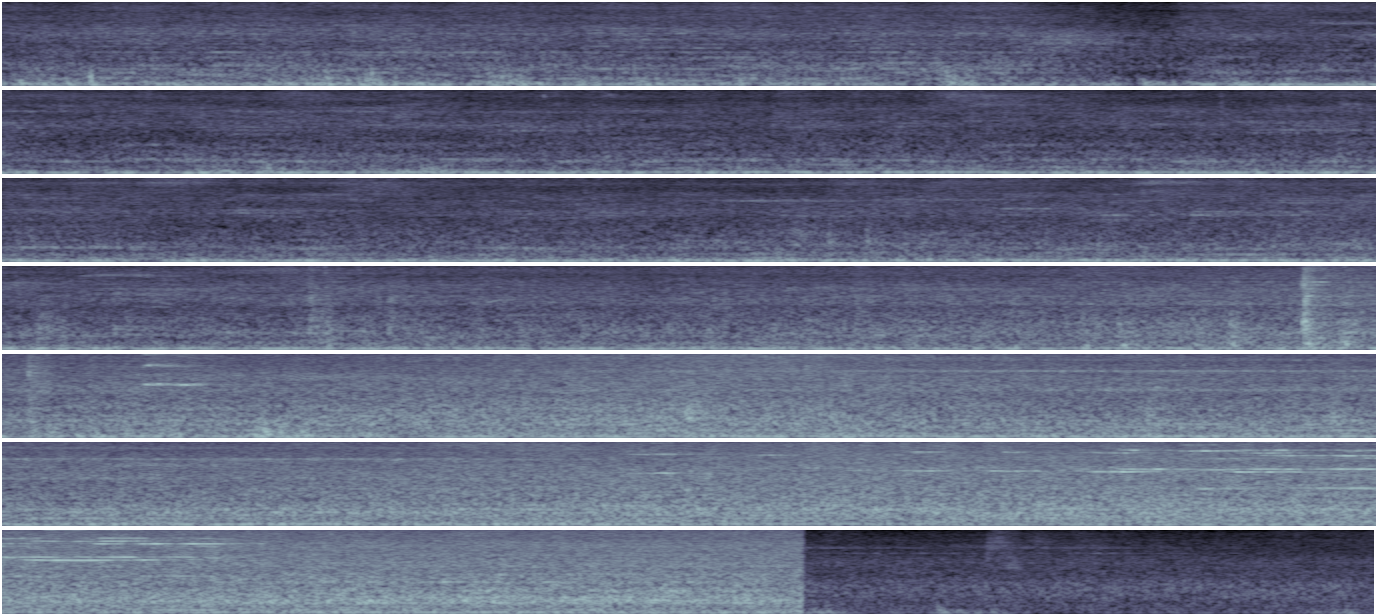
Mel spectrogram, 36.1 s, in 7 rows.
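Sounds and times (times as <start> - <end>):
railcar engine and wheels rumbling: 0.0 - 36.0
brakes squealing: 24.0 - 33.6.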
